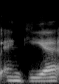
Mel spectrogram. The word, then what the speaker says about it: Anguilla: So him and his wife, Barbara, moved to Anguilla, the island of, is it Anguilla or Anguilla? It's Anguilla.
